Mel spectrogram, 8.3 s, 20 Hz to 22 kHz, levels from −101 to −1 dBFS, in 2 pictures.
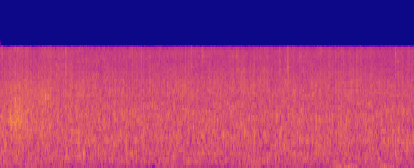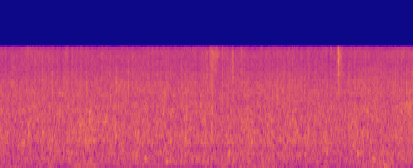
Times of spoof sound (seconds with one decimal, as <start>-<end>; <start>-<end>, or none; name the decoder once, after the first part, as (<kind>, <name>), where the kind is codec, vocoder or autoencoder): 0.0-8.3 (codec, DAC)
